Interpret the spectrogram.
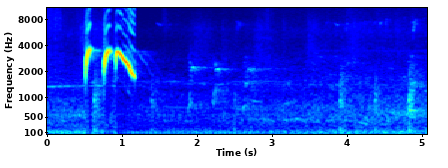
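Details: Female bird calling to a male in the forest every day: one loud three-note whistled phrase, two rising notes and a longer falling note, then quiet with faint background sounds.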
